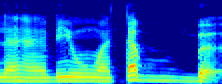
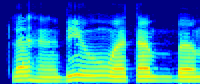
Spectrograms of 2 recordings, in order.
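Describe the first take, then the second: First: The word stops with a strong bouncing final b. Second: The final b runs smoothly into the next word. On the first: The recitation stops at the end of the verse. "qalqalah kubro itu wa tabb ... Itu kalau berhenti" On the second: The recitation continues into the next verse. "kalau diteruskan ... Maka ini tidak jadi qalqalah"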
